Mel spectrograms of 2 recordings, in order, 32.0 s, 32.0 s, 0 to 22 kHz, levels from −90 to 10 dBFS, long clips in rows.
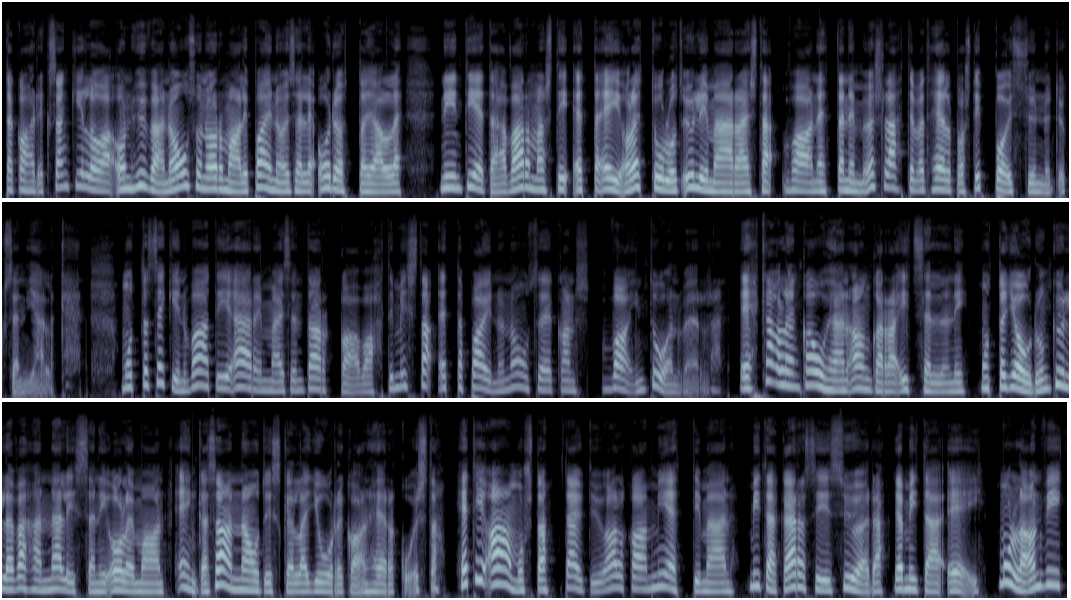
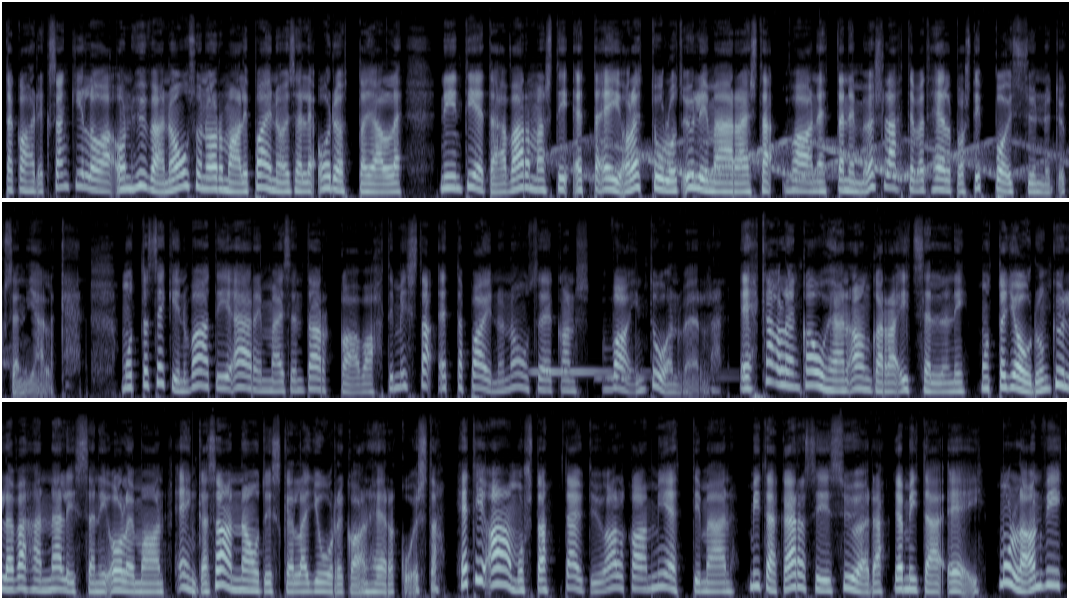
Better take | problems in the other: first | siren; noticeable; from 5 to 11 s; peak 8 dB below the speech // doorbell; faint; from 16 to 17 s; peak 15 dB below the speech

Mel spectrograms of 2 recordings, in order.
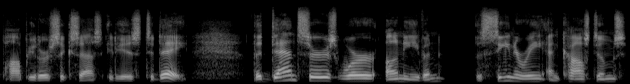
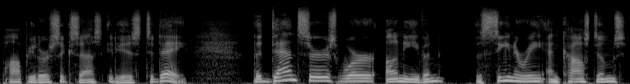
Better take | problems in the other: second | thin; very; fading below 300 Hz

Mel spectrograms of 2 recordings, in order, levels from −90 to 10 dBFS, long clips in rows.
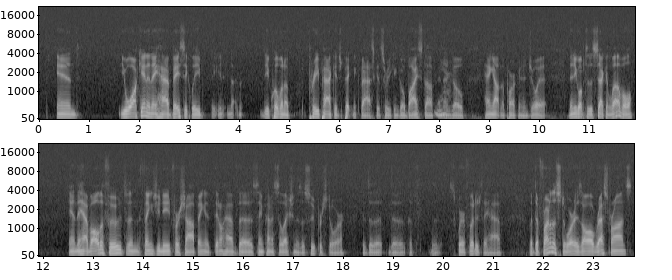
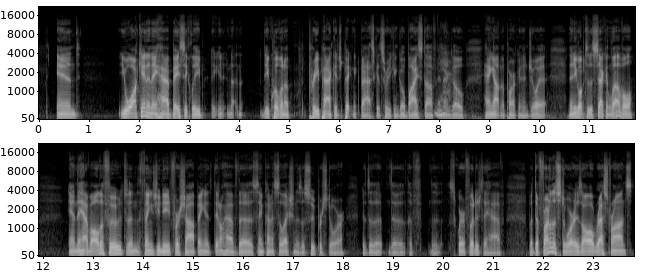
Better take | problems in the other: second | hiss; noticeable; throughout; 15 dB below the speech

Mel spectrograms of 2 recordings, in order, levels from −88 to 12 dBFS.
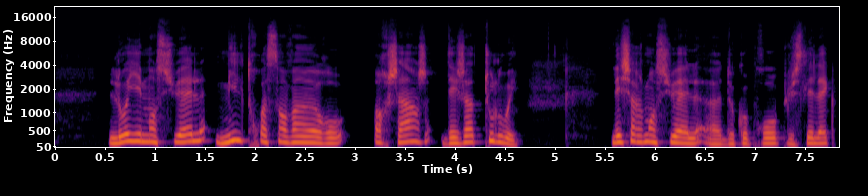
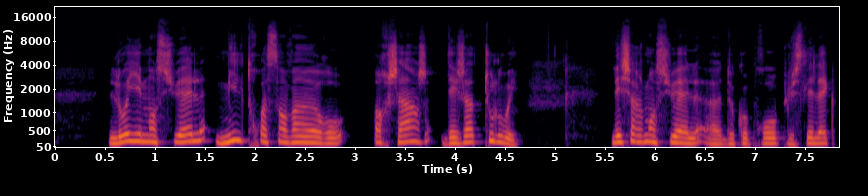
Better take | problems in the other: neither | none

